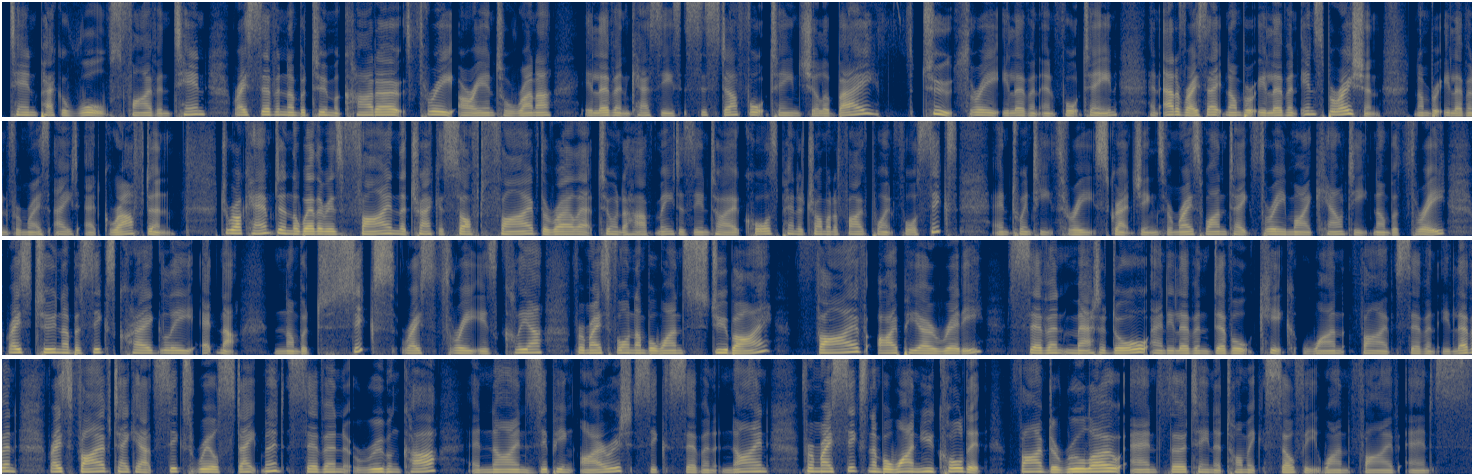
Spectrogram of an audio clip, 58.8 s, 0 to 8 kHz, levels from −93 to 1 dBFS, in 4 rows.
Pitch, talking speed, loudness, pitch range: 170 Hz, 145 wpm, -29 LUFS, 155-190 Hz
